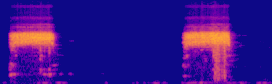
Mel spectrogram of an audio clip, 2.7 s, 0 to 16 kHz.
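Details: During a rabbit hand-off between owl mates at the nest on April 9, 2012, 9:14 PM, two long, coarse screeching hisses sound, over a second apart, in otherwise quiet surroundings.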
